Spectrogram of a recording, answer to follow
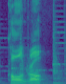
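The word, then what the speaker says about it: コンロ: First and foremost from cornrow which is a Chinese compound accent on the first syllable uh which means uh cooking stove uh burner gas electric meaning cooking stove uh and so on.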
